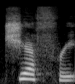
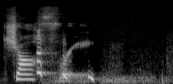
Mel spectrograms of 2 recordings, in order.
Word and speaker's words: Joffrey: Joffrey has an O in it. It's not pronounced Jeffrey. It's Joffrey.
